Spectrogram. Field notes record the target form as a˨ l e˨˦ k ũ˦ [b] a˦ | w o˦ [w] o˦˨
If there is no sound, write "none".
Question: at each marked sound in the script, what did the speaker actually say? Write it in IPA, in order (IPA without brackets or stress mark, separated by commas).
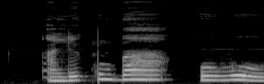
b, w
